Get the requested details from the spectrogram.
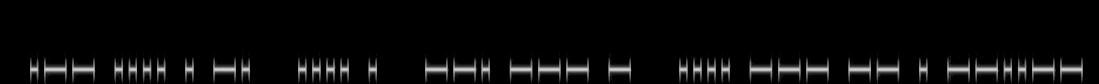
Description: Morse code, heard as a keyed tone, about 17 wpm, 700 Hz. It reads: WHEN HE GOT HOME,
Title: Sentences from Top 1000 Words - Review Part 6 - 17wpm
